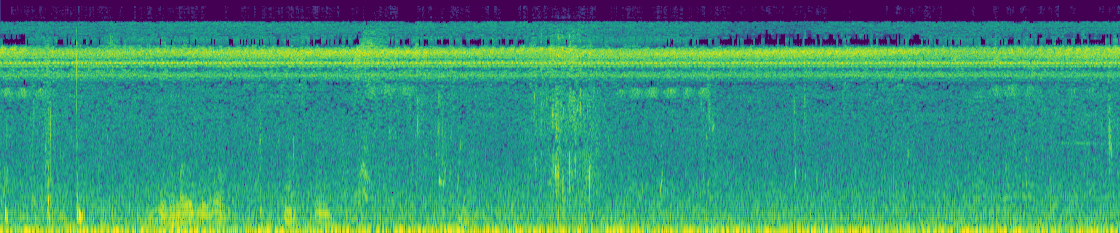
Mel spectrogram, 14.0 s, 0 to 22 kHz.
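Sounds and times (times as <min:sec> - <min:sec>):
insects droning: 0:00.0 - 0:14.0
cluster of clicks: 0:09.9 - 0:10.2.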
